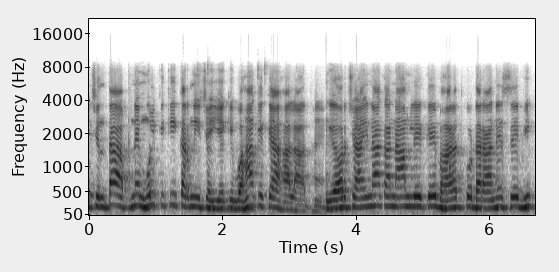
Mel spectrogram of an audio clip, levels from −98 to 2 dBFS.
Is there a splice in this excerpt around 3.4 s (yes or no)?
yes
